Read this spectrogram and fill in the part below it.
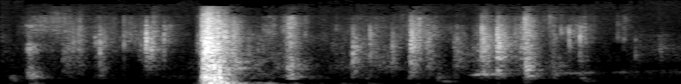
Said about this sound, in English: Sukut guy, no, close the door.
